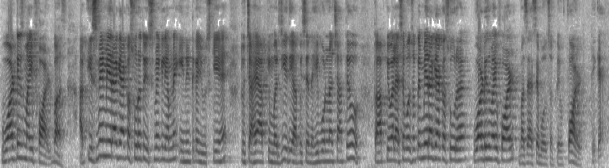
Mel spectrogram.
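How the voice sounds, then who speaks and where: A man's voice: high-pitched, normal speed, few pauses, pushed and bright. A man teaching spoken English in a casual lesson, repeating each phrase and asking rhetorical questions.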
